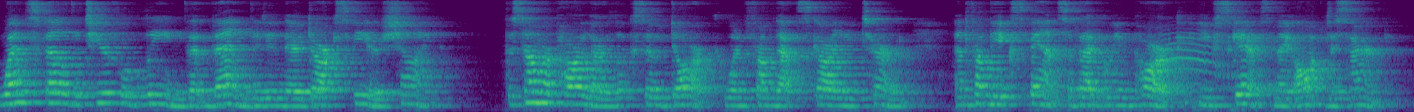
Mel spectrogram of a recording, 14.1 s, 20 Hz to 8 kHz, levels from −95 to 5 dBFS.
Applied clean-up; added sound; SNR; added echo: neural separator model SepFormer DNS4.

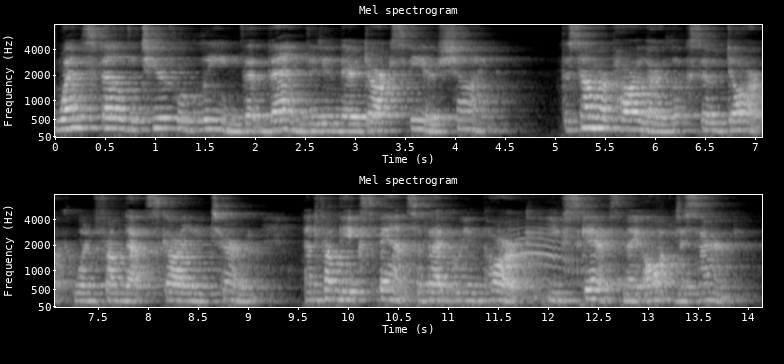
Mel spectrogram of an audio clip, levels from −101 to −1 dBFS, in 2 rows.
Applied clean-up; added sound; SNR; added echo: none; Meow; 15 dB; reverberation time 0.9 s.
